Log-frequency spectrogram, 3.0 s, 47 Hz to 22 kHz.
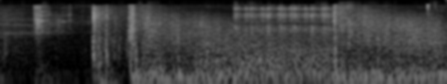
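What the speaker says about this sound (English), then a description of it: "Another good grenade, this time going to be landing on Lakalzi down in second middle" A grenade blast in Counter-Strike 2, heard as a few sharp shots followed by a heavy booming explosion that rolls into a sustained loud rumble with gunfire sounds around it.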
